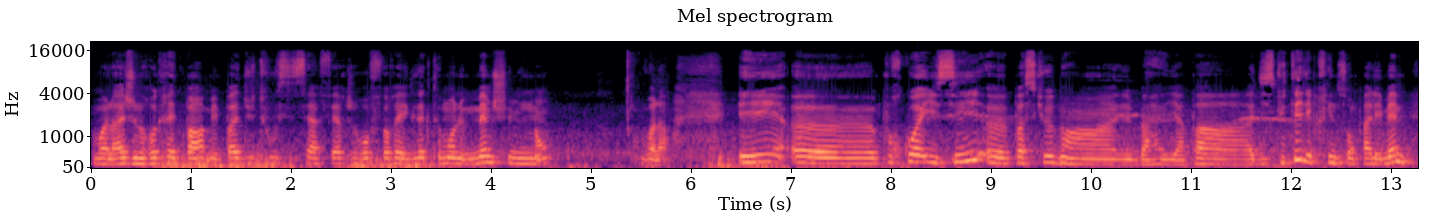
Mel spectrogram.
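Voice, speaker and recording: A woman's voice: lowish voice, fairly even intonation, moderate pace, warm tone, a little hiss or hum. A middle-aged woman from France, chatting earnestly to camera and answering viewers' questions, with many fillers and restarts. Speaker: family vlogger. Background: faint outdoor ambience.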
